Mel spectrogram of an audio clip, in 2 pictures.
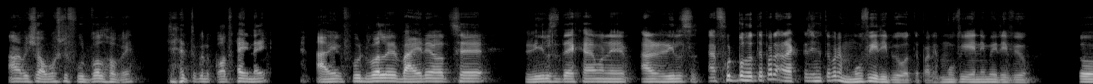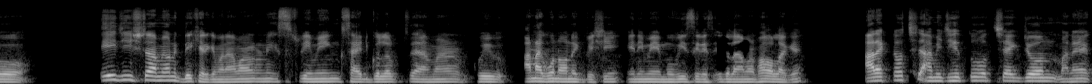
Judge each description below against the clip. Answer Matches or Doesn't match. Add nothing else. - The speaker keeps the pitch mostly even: Doesn't match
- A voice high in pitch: Doesn't match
